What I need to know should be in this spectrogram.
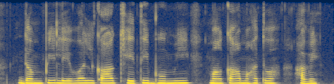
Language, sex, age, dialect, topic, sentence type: Chhattisgarhi, female, 18-24, Western/Budati/Khatahi, agriculture, question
